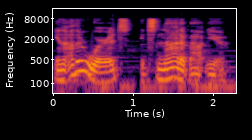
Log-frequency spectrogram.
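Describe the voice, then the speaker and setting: A man with a Brazilian Portuguese accent, a native Portuguese speaker, reading an article aloud in a steady, even voice as host of a language video. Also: mid-range voice, normal speed. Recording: faint music behind.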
